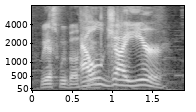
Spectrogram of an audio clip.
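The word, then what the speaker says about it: Allgeier: Al Jair. No, Did you know that? Al Jair? Yeah, Al Jair. That's how you say it?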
